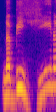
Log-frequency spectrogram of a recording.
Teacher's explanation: सख्ती से जोड़ना है या को, और खड़ी जेर भी है, उसका भी हक अदा करना है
